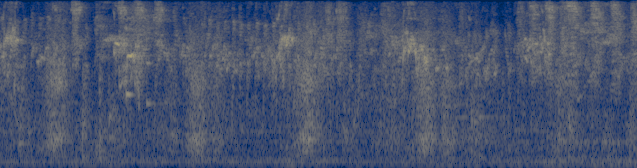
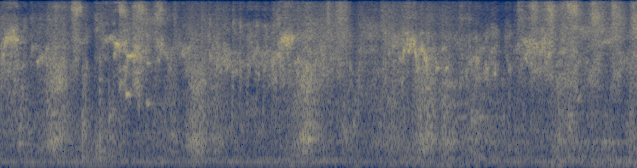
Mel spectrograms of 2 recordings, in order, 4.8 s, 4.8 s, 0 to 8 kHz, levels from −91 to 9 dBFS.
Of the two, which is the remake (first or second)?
second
